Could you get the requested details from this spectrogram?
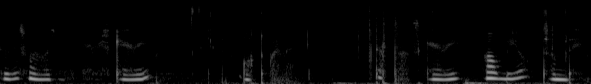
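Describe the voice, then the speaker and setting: A woman speaks entirely in a breathy whisper, as an ASMR host reading stories. Her sound is very dark and soft, with a husky, airy grain. She goes along unhurriedly and informally, moving between reading and casual rambling. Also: fairly high pitch, fairly even intonation, brisk.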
